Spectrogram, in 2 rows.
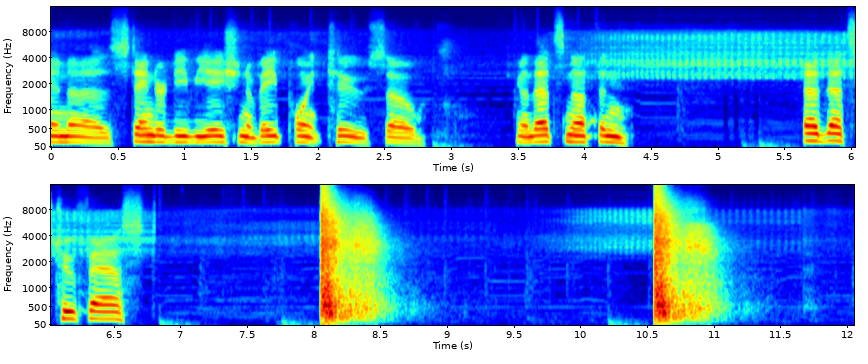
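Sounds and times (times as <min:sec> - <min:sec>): rifle shots: 0:08.0 - 0:08.7, 0:10.6 - 0:11.3.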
